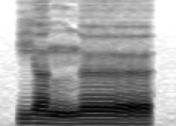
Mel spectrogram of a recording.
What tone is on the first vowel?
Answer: low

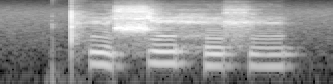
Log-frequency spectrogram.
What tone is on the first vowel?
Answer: falling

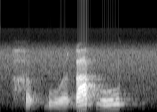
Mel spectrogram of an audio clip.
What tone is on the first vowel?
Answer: low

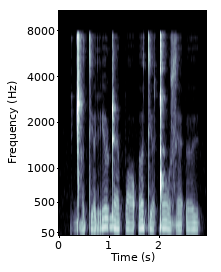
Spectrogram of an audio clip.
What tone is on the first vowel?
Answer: low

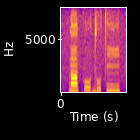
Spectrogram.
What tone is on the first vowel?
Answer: high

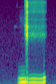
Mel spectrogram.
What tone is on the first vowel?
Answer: high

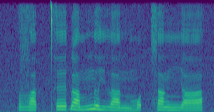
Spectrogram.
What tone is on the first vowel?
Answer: low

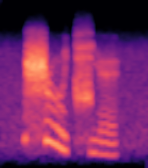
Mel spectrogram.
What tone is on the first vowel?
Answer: falling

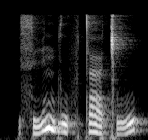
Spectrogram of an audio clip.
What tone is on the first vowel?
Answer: rising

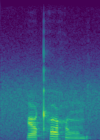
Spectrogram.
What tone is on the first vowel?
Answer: low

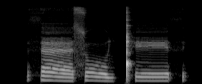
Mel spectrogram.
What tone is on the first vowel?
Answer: falling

